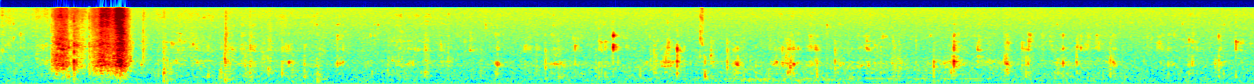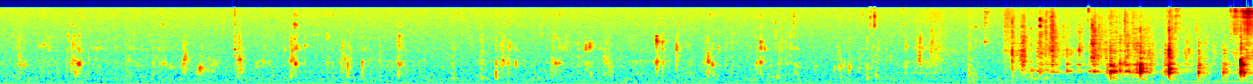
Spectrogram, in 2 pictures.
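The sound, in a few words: chewing Papa John's Pepperoni Crusted Papadia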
